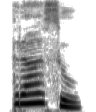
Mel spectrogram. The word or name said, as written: ತರಾಸು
